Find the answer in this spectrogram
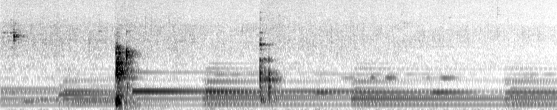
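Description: Soft background piano music, slow chords changing about once a second. Two sharp knocks of a spatula against the frying pan, the louder about a second in and a lighter one about two seconds in.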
